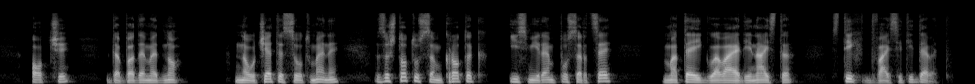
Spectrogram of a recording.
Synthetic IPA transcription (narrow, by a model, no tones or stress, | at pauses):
ɔt̪t͡ʃɛ | d̪ɐbɤd̪ɛmɛd̪nɔ | nɐʊt͡ʃɛt̪ɛsɛot̪mɛnɛ | zɐʃt̪ɔt̪ʊsɤmkɾɔt̪ək | ismiɾɛmposəɾt̪sɛ | mɐt̪ɛjɡlˠɐvaɛd̪inajst̪ə | st̪ixd̪vajsɛt̪id̪ɛvɛ̰t̪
